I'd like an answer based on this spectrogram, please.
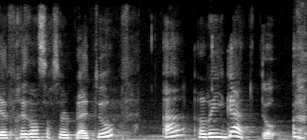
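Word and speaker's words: ありがとう: Je vous en prie, et je vous dis à vous tous qui êtes présents sur ce plateau, arigato. Arigato, je le prononce à l'italienne.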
